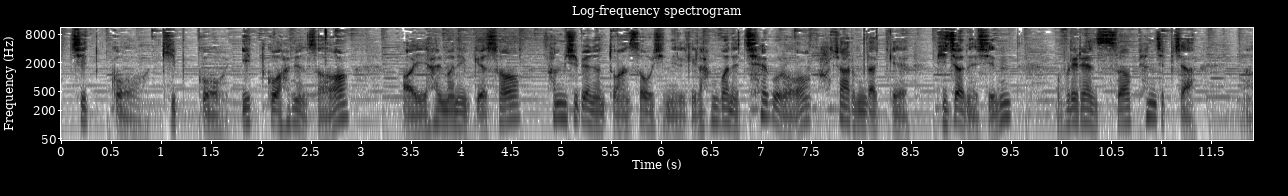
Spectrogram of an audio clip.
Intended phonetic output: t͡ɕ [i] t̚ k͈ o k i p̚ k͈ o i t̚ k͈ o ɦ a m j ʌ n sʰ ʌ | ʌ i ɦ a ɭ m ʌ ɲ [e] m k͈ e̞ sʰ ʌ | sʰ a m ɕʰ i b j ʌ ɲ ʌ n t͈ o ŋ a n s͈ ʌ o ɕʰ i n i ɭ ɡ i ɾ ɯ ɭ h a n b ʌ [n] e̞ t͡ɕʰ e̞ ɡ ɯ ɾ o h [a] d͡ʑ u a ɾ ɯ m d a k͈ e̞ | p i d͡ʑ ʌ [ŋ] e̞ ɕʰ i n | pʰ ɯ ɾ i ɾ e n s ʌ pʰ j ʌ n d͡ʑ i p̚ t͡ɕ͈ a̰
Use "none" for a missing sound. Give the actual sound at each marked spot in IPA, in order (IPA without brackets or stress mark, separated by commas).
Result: i, i, n, a, n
